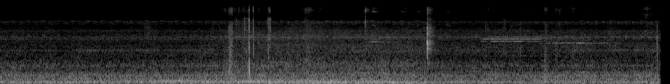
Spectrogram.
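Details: FMT 700 turbine-based ICU and transport ventilator running: steady low whirring hum with a few faint clicks and brief tones.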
